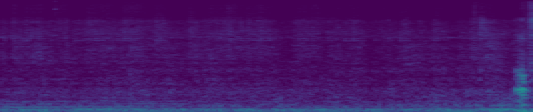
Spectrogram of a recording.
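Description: A low, steady background rumble with no other clear event. A woman's voice starts a word right at the end.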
